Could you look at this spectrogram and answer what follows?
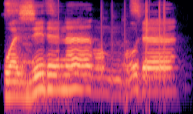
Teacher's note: Zai itu ada sofirnya. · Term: Huruf zai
